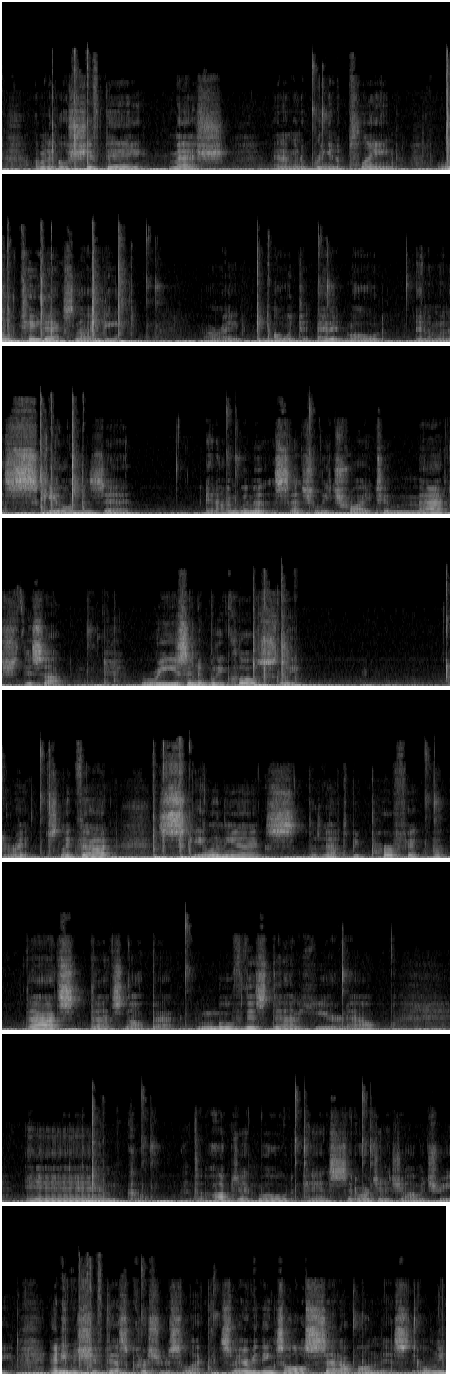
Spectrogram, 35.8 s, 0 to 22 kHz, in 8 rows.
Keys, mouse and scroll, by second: 0.7 shift+a, 4.4 r, 7.0 Tab, 9.3 s, 12.0-13.9 drag, 14.6-15.9 middle drag, 15.9 s, 19.4 s, 24.2-26.1 drag, 27.7 Tab, 29.8-31.2 drag, 32.1 shift+s.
